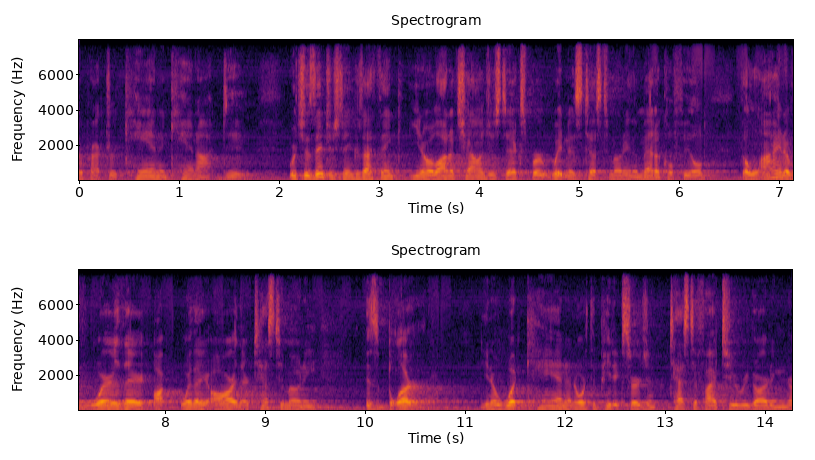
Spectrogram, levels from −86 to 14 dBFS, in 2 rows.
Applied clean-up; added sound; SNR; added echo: none; none; none; none.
